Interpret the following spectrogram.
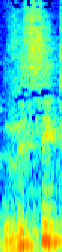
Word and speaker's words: receipt: अगला शब्द है RECEIPT। इसका सही उच्चारण रिसिप्ट है, लेकिन हम रिसिप्ट कहते हैं। अगर हम किसी से पैसे देकर कोई पावती लेते हैं तो उसे क्या कहते हैं? रिसिप्ट। लेकिन हम गलती से उच्चारण इसका रिसिप्ट करते हैं, जहां की ये प साउंड साइलेंट है।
